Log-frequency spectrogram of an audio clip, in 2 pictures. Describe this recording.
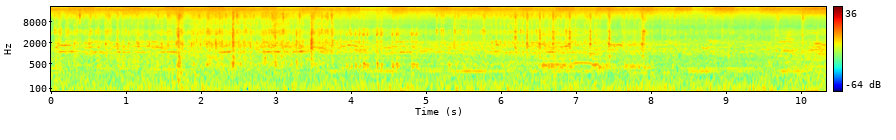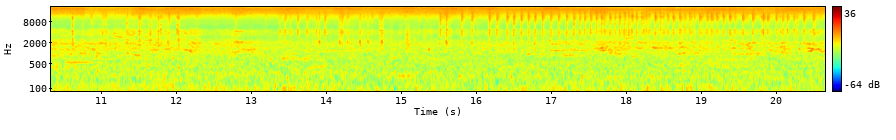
Sound waving bamboo, In the Park, Distant sound of school, Zoom H4n+ Soundman OKM II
